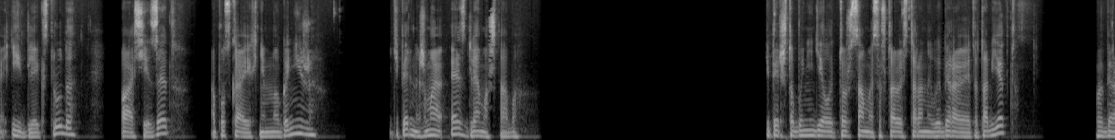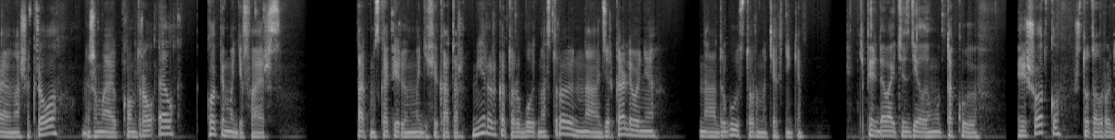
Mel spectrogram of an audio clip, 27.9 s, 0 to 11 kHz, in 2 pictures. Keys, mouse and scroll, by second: 0.0 e, 1.3 z, 4.0 click, 5.1 s, 7.4 click, 7.7 middle click, 8.1 scroll up 2, 8.4 shift+middle click, 8.8 click, 8.8 scroll down 4, 9.1 middle click, 11.1 click, 14.2 shift+click, 15.8 ctrl+l, 17.8-18.8 middle drag, 20.2 middle click, 23.6 middle click, 24.5-25.1 scroll up 2, 25.1 middle click.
